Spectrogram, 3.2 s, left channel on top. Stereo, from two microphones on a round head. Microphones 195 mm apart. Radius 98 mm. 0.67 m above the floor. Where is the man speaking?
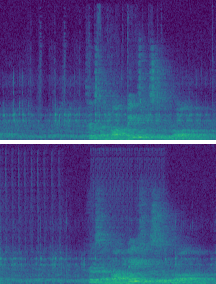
45° left (ahead or behind), 4 m.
